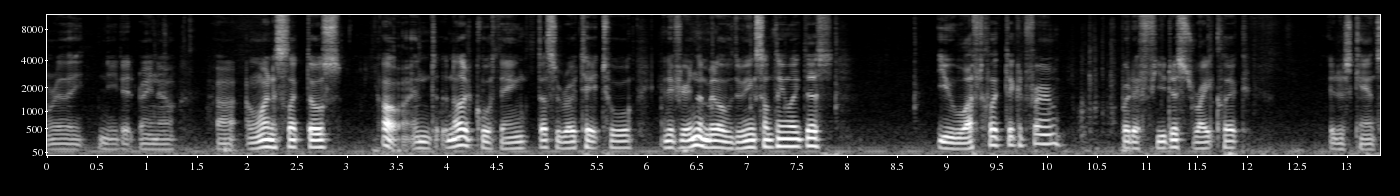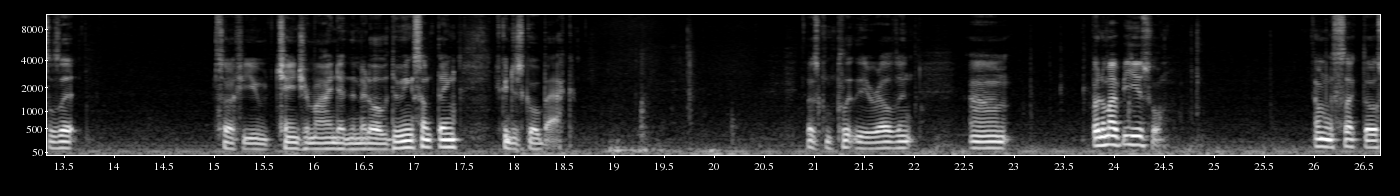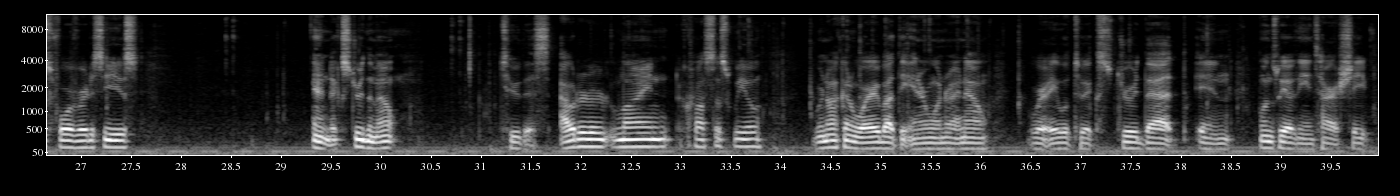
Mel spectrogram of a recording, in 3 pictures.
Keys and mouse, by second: 4.2 r, 10.5 ctrl+z, 11.0 r, 22.1-26.0 middle drag, 28.9 e, 31.1 z, 33.6 click, 33.9 g, 34.6 click, 35.1 g, 36.0 g.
